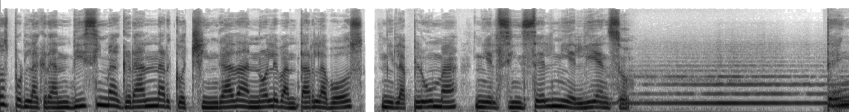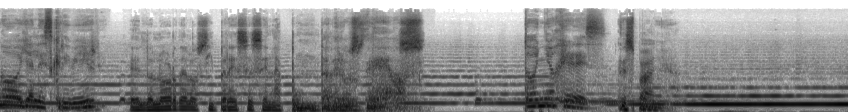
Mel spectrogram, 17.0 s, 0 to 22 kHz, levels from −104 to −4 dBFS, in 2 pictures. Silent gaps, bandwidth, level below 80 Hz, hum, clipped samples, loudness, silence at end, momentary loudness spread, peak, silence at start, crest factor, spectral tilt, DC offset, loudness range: none; 16 kHz; -36 dBFS; none; under 0.1%; -13 LUFS; 0 s; 9 LU; -2 dBFS; 0 s; 10 dB; -5 dB/octave; 0.3%; 4 LU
